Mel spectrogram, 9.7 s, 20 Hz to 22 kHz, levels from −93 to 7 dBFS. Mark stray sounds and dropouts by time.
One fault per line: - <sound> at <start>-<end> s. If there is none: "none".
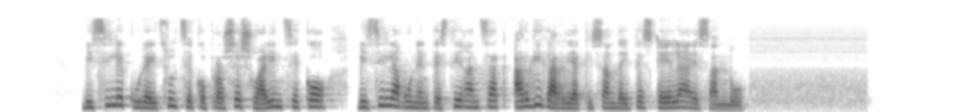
none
